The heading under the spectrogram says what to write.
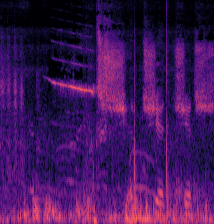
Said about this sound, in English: And that's when stuff started getting crazy. They started shooting off fireworks.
